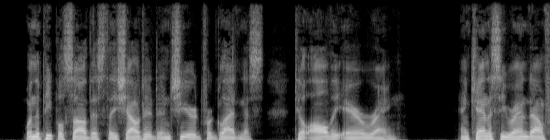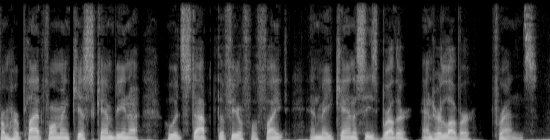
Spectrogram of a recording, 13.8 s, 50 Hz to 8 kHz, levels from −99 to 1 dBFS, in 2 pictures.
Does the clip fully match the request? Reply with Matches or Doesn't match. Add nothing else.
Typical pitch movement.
Doesn't match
